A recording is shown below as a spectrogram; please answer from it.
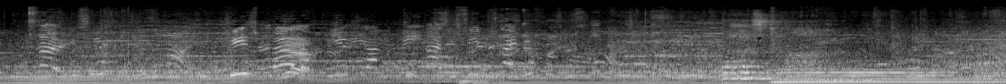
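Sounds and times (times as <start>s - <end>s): children shouting and squealing: 0.0s - 10.0s
stage show music: 0.0s - 10.0s.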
